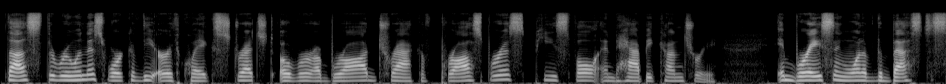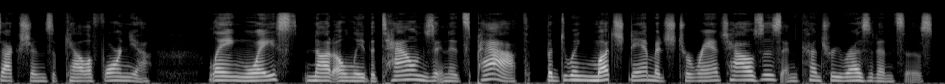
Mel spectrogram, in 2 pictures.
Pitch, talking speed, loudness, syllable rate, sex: 175 Hz, 145 wpm, -22 LUFS, 4.2 syllables/s, female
